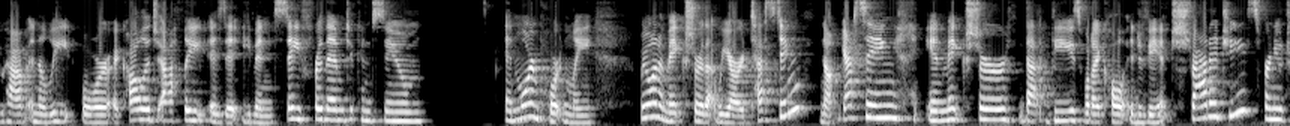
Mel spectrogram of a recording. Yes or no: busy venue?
no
